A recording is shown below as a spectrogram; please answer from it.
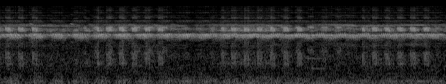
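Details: Autumn insects chorusing in a Japanese garden as dawn approaches, a constant shrill high-pitched trill overlaid by rhythmic pulsing chirps from several singers.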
